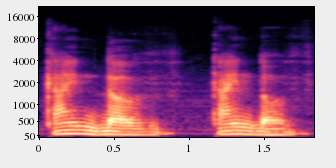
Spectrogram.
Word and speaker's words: kind of: A preposição of aqui, ela é pronunciada com som de V, tá? Muitas vezes a pessoa pronuncia com som de F. Tá errado. A pronúncia é de V. Kind of.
